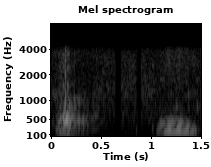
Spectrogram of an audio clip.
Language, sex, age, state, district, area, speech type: Telugu, male, 18-30, Telangana, Kamareddy, urban, conversation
